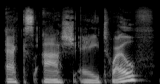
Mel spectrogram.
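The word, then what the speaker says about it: X Æ A-12: So it's XIEA12. So that's actually pronounced X-A12.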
